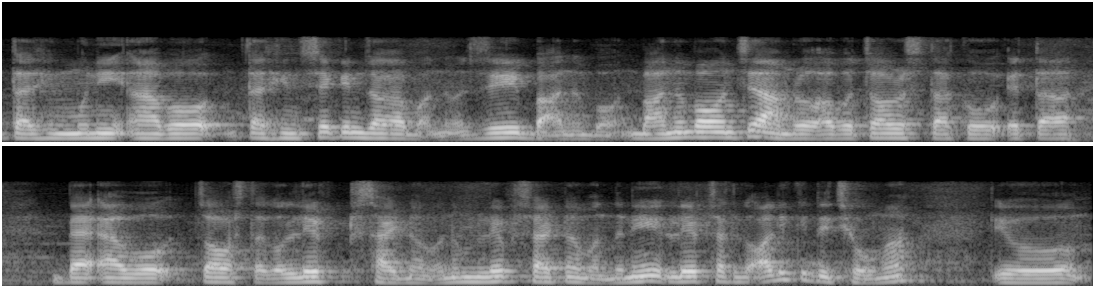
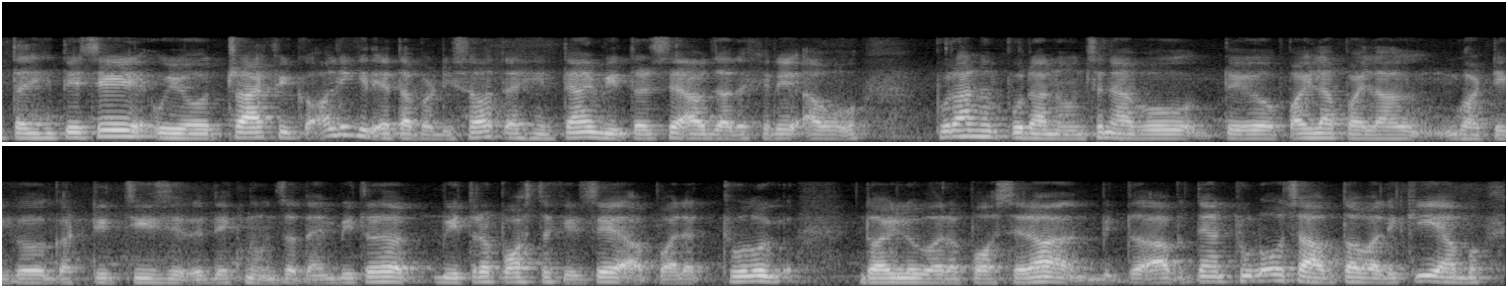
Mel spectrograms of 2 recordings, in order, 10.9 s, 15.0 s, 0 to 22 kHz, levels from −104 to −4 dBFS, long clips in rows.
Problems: constant background noise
